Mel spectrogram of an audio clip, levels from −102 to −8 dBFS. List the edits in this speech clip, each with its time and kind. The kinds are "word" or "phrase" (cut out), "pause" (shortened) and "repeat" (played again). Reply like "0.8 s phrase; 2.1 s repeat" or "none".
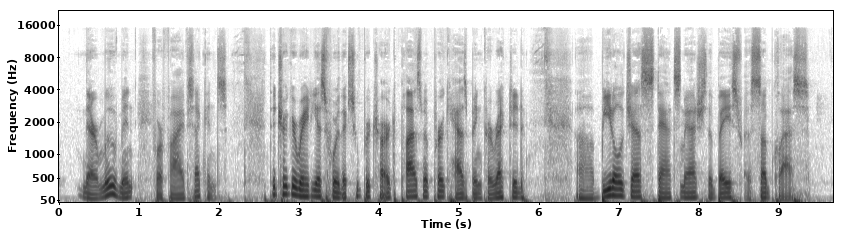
1.2 s phrase; 3.6 s word; 6.4 s pause; 7.8 s word; 8.5 s word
